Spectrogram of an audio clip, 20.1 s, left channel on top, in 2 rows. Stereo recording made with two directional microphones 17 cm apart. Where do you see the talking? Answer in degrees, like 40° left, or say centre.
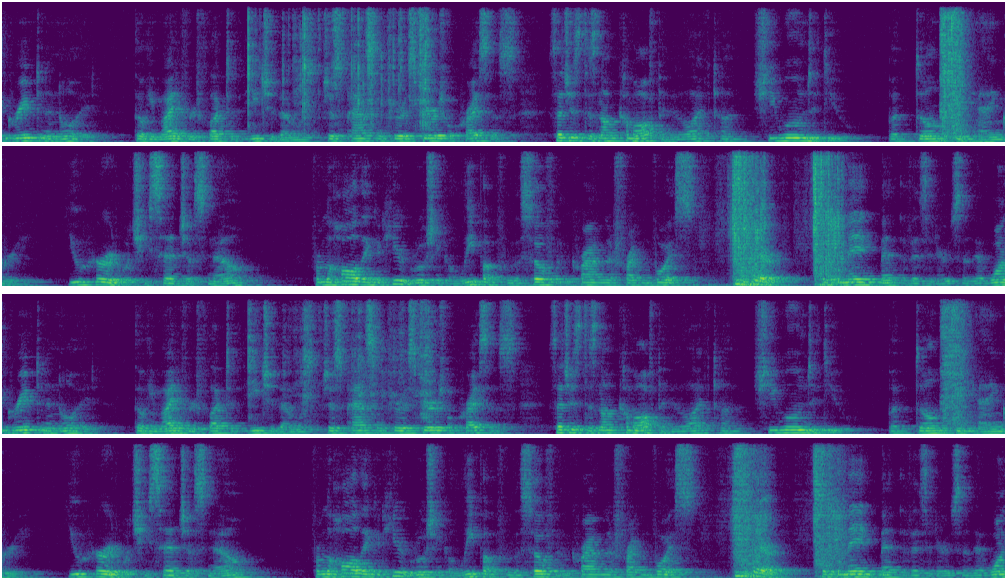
centre.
